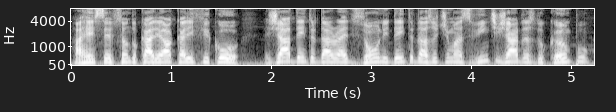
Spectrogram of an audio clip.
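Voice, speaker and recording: A man's voice: sits high, a little fast, no room sound. A Brazilian man giving live American football play-by-play commentary, explaining calls in short announcer phrases. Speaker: sports commentator.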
